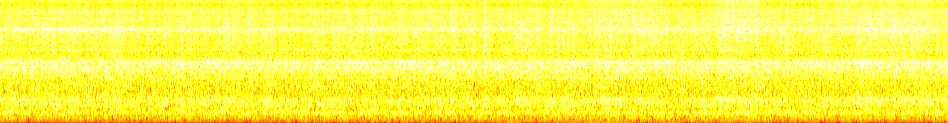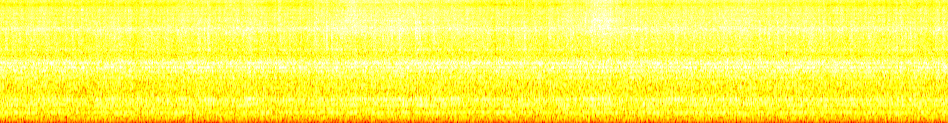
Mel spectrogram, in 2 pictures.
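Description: Small Grizzly benchtop drill press running steadily at its fastest belt speed, spinning a flap wheel that sands the steel of a rifle barrel held against it.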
